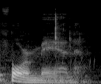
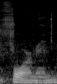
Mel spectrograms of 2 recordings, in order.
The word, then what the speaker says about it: Foreman: That's why they call me the Form Man. It's actually pronounced Foreman, but my way is funnier.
